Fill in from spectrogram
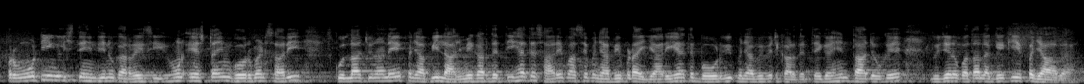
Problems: constant background noise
